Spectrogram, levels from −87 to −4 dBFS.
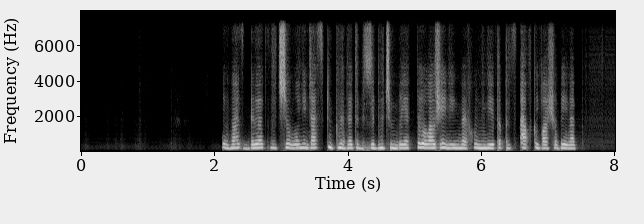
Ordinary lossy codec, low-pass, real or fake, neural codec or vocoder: none; 7.2 kHz; fake; codec, 16 kHz, 0.5 kbps, FreqCodec, smaller model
